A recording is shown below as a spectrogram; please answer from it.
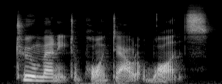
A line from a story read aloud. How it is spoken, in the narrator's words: he growled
